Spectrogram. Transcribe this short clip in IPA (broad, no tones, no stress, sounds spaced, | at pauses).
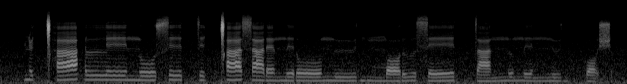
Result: ɳ ɪ ǀʰ a | lː eː n o s ɪː tː ɪ ǀ a s a ɾ ɛ n̪ ɪ ɾ oː n̪ ʉː d mː ɔ ɾ ɯː s eː tː a nː ɯ n̪ ɪː nː ʉː d pː ɔ ʃ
